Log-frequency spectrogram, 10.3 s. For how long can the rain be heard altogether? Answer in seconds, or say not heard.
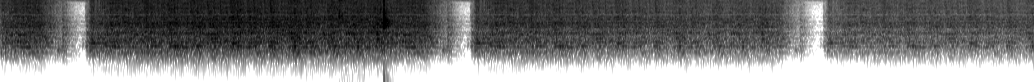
not heard.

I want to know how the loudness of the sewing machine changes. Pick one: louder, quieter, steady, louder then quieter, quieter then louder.
quieter.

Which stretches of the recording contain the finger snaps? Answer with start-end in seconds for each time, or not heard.
3.4-3.9.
